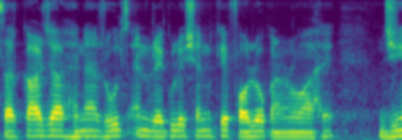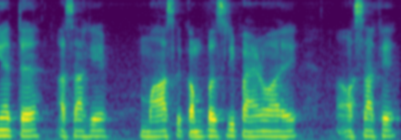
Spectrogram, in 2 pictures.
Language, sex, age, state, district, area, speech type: Sindhi, male, 30-45, Maharashtra, Thane, urban, spontaneous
